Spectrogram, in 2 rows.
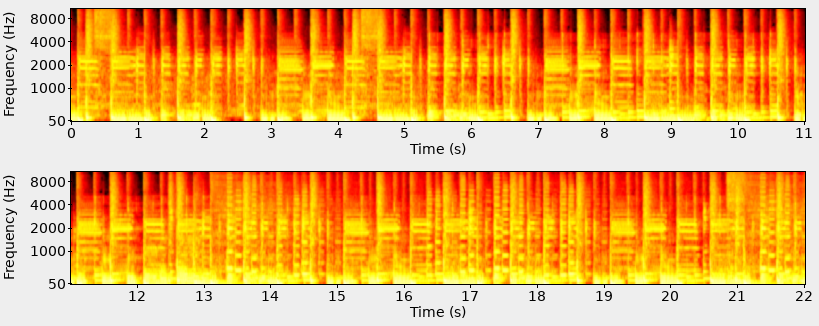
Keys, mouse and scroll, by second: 3.0-4.3 middle drag, 4.3 click, 6.5-7.9 middle drag, 7.9 click, 8.8 click, 10.1 click, 15.3 click, 15.7-16.2 scroll down 2, 16.2-17.0 middle drag, 17.0-18.1 scroll down 6, 18.1-18.9 middle drag, 18.9-19.5 scroll up 3, 19.5 middle click, 20.3 click.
